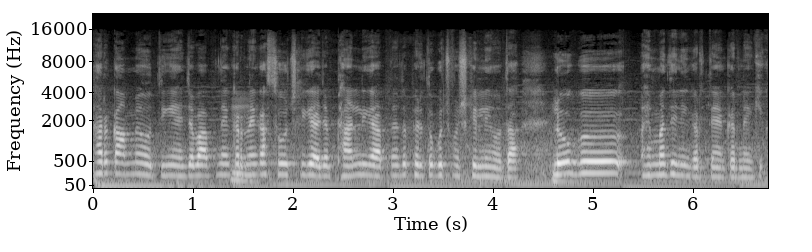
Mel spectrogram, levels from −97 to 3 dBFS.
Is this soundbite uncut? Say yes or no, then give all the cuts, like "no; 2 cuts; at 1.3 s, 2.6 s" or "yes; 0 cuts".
yes; 0 cuts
